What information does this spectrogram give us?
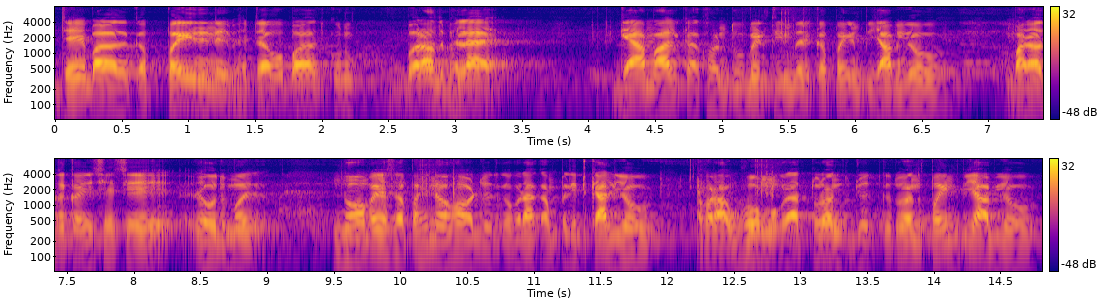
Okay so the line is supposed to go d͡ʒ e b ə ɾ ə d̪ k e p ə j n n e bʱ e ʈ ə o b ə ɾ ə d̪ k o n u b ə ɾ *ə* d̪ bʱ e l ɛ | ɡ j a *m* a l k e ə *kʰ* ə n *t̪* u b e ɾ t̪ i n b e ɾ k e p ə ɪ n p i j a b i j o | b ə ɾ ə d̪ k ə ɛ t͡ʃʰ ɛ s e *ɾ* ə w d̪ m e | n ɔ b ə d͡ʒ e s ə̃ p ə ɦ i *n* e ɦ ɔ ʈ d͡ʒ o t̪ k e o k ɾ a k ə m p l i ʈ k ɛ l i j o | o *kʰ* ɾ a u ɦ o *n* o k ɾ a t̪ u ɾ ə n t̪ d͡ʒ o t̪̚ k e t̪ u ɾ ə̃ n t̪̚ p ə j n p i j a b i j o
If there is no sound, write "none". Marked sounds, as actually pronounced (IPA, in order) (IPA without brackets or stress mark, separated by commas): ə, m, kʰ, d̪, ɾ, n, k, m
